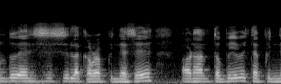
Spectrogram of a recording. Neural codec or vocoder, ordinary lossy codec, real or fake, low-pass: none; AAC, 48 kbps; real; 7.2 kHz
